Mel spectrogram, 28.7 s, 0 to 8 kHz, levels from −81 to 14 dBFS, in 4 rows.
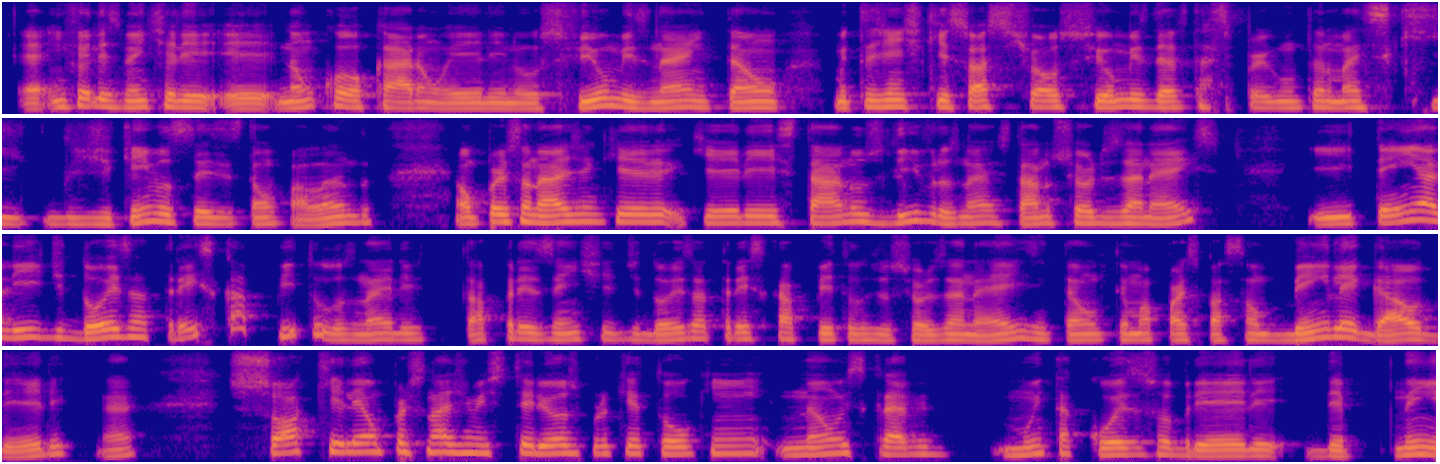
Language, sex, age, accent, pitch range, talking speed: Portuguese, male, 20-39, Brazilian, 115-150 Hz, 185 wpm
